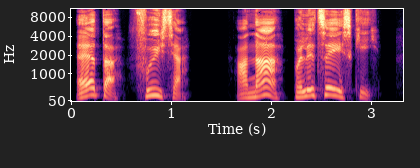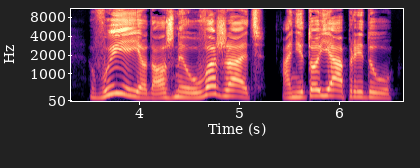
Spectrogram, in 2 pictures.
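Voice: medium pitch, animated, no room sound, studio quality, natural voice. A reader voicing drunken demon lord Mangust. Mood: bellowing. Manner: commanding, slurred and slow. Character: drunken boastful male demon lord, progenitor of monsters. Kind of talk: audiobook character reading.

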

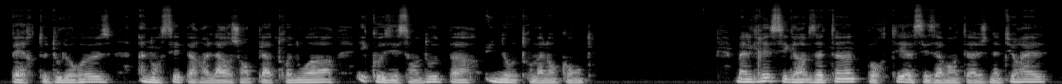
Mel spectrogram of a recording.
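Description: Low, dark, husky male audiobook narrator. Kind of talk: scripted narration of a classic novel.

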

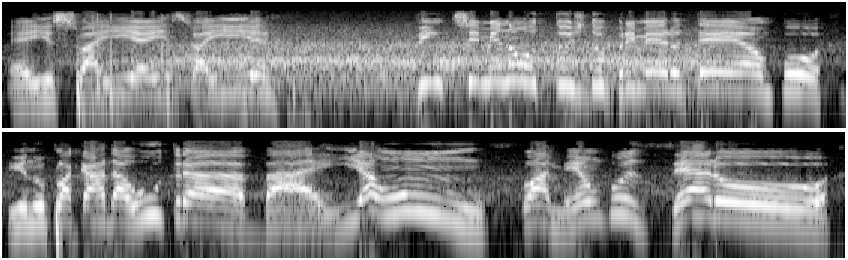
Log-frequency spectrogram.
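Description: A woman's voice: on the high side, lively intonation, takes it slowly, crowd noise, background noise. A Brazilian woman calling a football match play by play in live radio commentary. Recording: dull lo-fi radio feed, faint music.

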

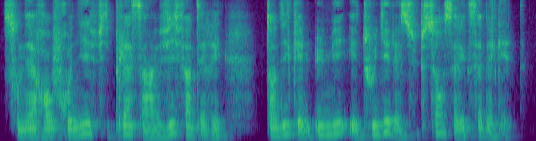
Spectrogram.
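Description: Audiobook narrator, husky, steady, mid pitch. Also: a little fast.

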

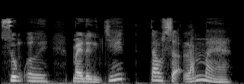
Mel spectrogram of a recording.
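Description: A high, strained voice of a frightened young schoolboy, as a man puts him on for a storybook reading. He pushes his voice up and out, husky and raw at the edges, in a dry close recording. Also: animated, moderate pace, no room sound. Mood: tearful pleading. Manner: tearful then commanding.

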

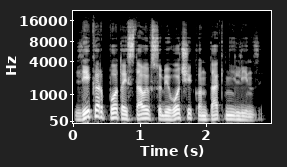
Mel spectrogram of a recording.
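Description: A man narrating an audiobook in an even storytelling manner. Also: fairly low pitch, brisk, no room sound, studio quality. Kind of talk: scripted narration.

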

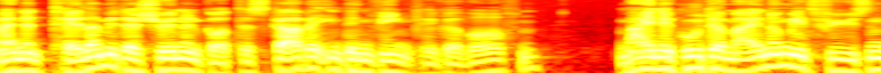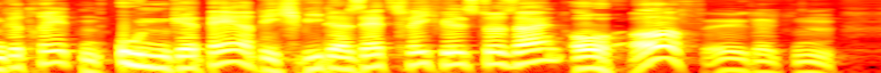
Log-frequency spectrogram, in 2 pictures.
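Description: A man's voice: medium pitch, expressive, moderate pace, a little mellow, pitched above the performer's own voice, close to an everyday voice. A man voicing a harsh, mocking male jailer who taunts a prisoner in a taunting, raised voice.

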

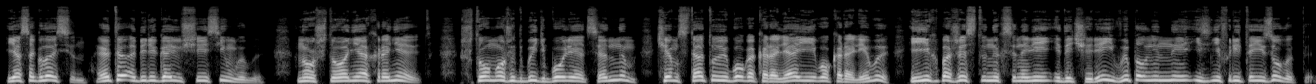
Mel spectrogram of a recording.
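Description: A man voicing a calm, reserved male expedition leader who speaks quietly and in a measured way. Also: a little high, no room sound, studio quality, lightly acted.

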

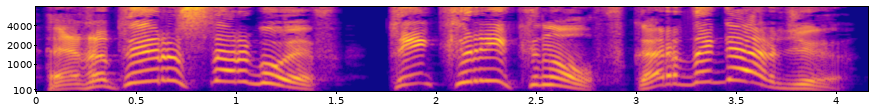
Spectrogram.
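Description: A man voicing a furious, half-drunk prison major who shrieks orders at convicts in a high, strained voice. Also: wildly swooping pitch, takes it slowly, bright, forceful tone, no room sound, clean studio sound, exaggerated voice. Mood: enraged. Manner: shrill screaming, barking orders.

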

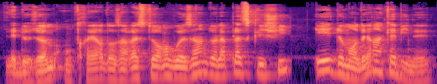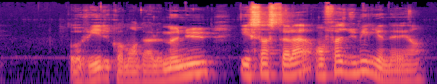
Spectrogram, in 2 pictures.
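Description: A man narrating a novel as an audiobook in a steady, measured reading. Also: lowish voice. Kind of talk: scripted narration.

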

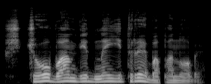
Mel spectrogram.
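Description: A man's voice: medium pitch, animated, normal speed, no echo, clean studio sound, voice pushed up, close to an everyday voice. A man voicing a stern, suspicious middle-aged woman yard-sweeper who is secretly a witch, in an audiobook. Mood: stern scolding. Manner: stern, scolding, sharp. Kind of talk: audiobook character voice.

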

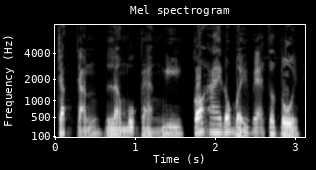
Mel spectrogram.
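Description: A man narrating a first-person story for an audiobook channel in a steady, measured way. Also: lowish voice, no echo, studio quality.

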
